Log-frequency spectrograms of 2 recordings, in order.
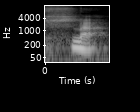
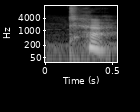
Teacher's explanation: what we thought was a lateral fricative was in fact an aspirated stop, t, rather than hl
